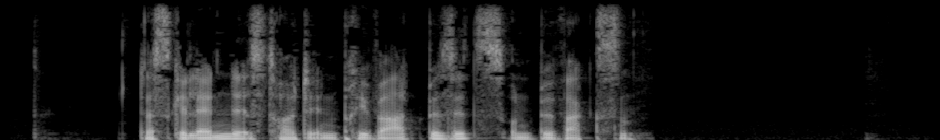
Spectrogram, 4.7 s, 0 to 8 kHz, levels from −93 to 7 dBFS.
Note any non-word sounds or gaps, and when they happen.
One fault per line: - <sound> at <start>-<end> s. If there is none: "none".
none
